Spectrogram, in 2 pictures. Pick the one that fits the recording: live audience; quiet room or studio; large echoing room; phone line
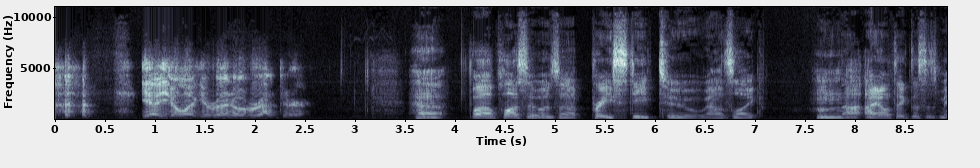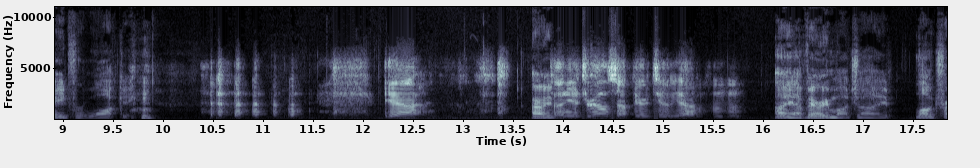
phone line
